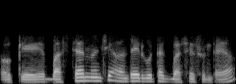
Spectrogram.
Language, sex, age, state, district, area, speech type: Telugu, male, 18-30, Telangana, Vikarabad, urban, conversation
